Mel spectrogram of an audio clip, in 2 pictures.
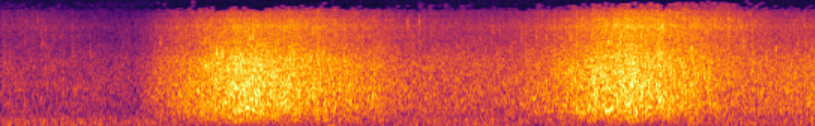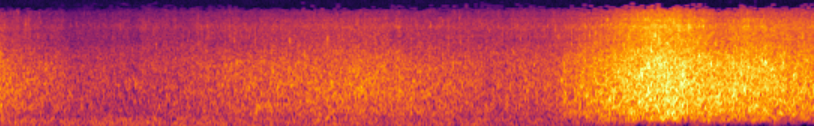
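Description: Waves wash softly on a shore in slow swells.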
